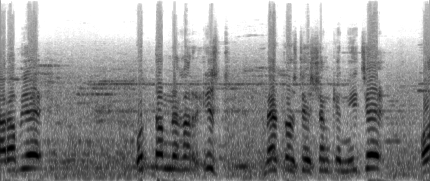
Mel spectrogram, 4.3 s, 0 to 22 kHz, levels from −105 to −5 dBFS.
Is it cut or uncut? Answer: uncut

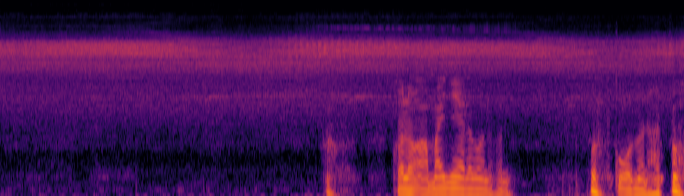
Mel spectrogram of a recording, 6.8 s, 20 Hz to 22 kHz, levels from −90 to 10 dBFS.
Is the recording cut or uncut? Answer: uncut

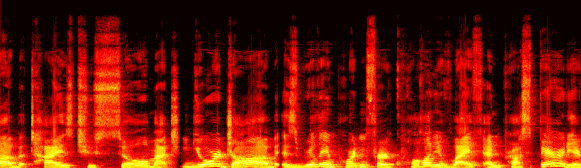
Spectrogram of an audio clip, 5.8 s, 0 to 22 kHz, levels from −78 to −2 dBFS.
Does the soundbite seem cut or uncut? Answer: cut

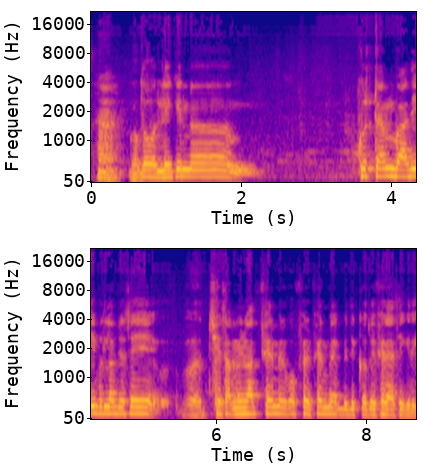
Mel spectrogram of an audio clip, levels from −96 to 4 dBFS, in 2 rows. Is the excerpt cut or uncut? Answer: uncut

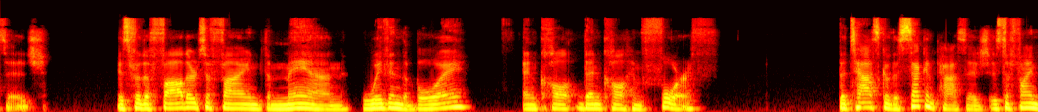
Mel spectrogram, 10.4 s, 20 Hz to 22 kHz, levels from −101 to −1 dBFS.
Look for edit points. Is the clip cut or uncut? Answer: uncut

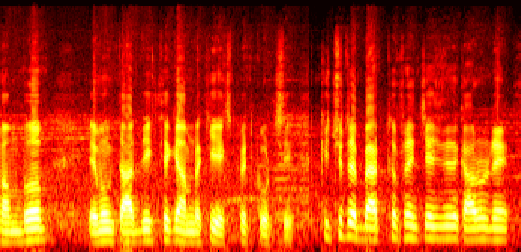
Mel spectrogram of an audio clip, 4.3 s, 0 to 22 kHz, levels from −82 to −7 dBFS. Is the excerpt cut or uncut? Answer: cut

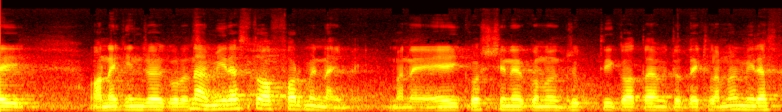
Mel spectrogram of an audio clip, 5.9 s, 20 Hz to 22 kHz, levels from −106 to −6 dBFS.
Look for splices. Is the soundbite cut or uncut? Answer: cut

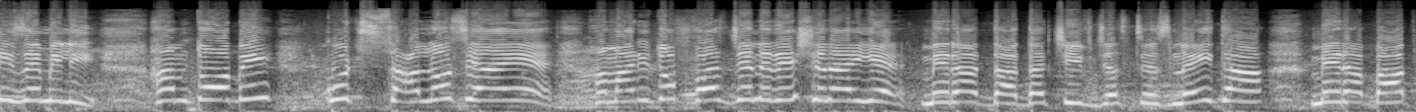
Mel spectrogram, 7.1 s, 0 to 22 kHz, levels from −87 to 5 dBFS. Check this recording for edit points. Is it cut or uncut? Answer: cut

